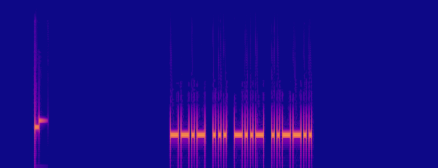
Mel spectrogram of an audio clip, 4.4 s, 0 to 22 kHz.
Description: Morse code, heard as a keyed tone, about 44 wpm, 700 Hz. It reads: QSX?
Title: Q-Codes 45wpm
